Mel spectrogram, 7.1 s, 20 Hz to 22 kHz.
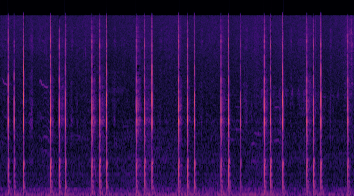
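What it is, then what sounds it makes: Glossy laminated book cover. Fingertips tap and scratch the glossy laminated paper cover of a large picture book, producing about 26 sharp, dry clicks that come in quick irregular clusters of two to four. Each tap is bright, dies almost instantly, and sits over a low, steady rumble.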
